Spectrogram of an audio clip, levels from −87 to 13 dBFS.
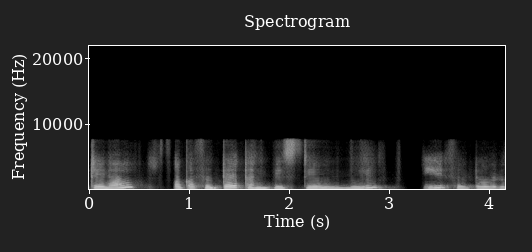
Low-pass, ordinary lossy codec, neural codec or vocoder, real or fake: none; none; codec, 16 kHz, 0.5 kbps, FreqCodec, smaller model; fake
